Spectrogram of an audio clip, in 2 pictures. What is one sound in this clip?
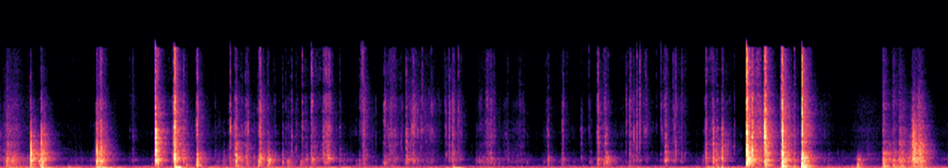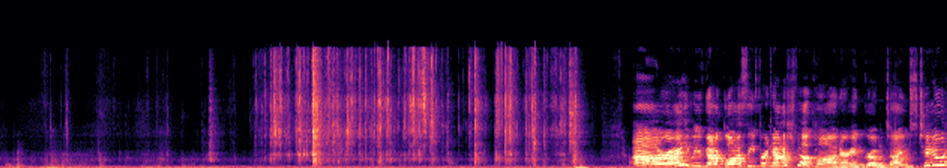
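Card packs rustle and clatter as hands sort through them.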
